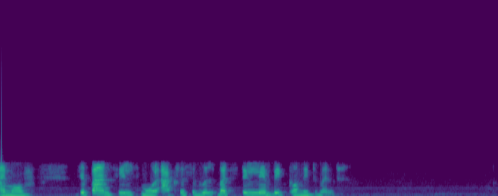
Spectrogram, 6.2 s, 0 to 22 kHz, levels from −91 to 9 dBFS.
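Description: A brief smear at 0.37–0.41 s, and again at 3.33–3.43 s just after "accessible but still a", is VoIP packet loss concealed by the speech codec. Each time a single 20 ms frame went missing, and the decoder stretched the previous pitch and filter to cover the gap before recovering.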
